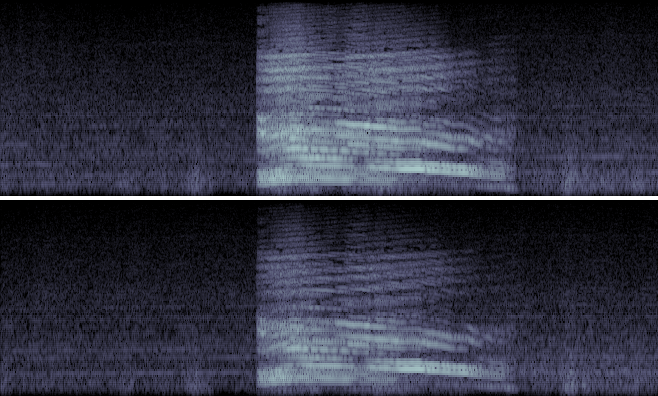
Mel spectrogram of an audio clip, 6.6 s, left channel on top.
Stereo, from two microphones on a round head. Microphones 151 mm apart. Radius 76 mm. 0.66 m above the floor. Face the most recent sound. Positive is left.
turn(degrees=55)  # may be behind; listen again after turning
